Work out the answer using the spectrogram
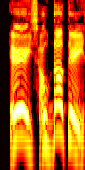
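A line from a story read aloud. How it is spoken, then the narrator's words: Shouting through cupped hands. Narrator (Russian): закричал Хохлач, приложив трубкой руки ко рту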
